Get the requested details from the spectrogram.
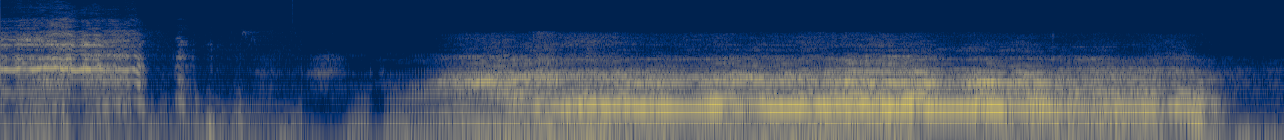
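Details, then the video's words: Friesian horse among young horses harassing a returning herd member while other horses stay quiet with foals; a long, harmonic, wavering whinny lasting about six seconds after a brief rough squeal and noisy scuffling. "Friesian Horses"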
